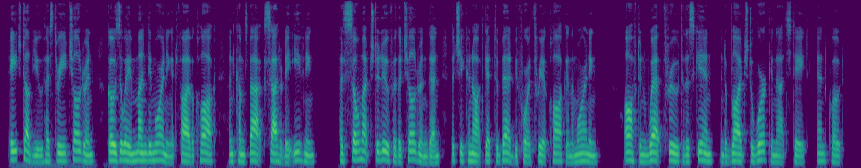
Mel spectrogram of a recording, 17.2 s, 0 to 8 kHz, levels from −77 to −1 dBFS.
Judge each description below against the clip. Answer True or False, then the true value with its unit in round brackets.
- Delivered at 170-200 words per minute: True (180 wpm)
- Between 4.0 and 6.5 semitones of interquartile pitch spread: False (3.2 semitones)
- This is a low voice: True (130 Hz)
